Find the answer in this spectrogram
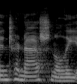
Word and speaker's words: international: about the action of internationally establishing it's too long i know internationally internationally normally when the word is international it's the same the internet the third syllable has the stress so it's international and it's the same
